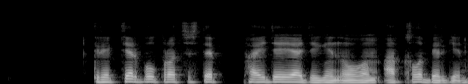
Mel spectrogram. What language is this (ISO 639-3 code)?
kaz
